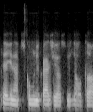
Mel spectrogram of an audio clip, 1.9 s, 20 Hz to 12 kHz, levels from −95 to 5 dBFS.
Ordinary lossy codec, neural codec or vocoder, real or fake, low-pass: Opus, 32 kbps; none; real; 10.8 kHz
